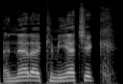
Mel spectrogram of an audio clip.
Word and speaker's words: Aneta Kmiecik: today I am really excited about I met Anette kic did I pronounce that right by the way yes it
